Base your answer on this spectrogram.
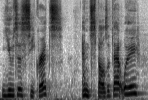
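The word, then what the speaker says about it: Seacrets: Okay that is called Secrets, but it's called like you know like Seacrest, like Ryan Seacrest.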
